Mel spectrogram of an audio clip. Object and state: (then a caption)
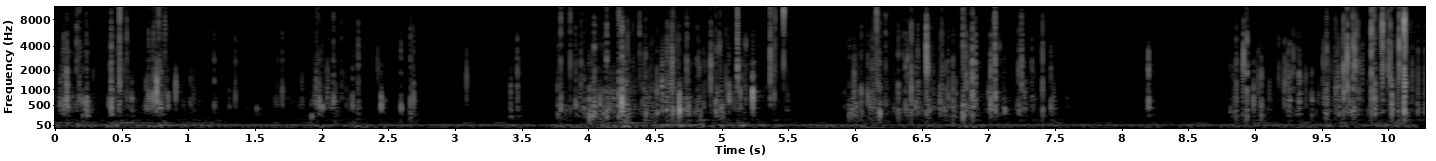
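Plastic bag of dried potpourri. A clear cellophane bag full of dried potpourri botanicals is squeezed and crunched with both hands. Bright, dense crinkling and crackling comes in several bursts separated by short quiet gaps, with sharp snaps scattered throughout.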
